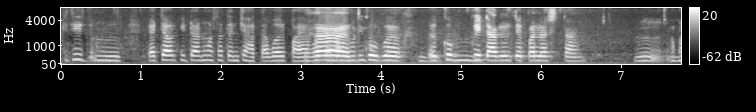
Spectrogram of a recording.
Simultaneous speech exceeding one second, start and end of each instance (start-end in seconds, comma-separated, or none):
none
